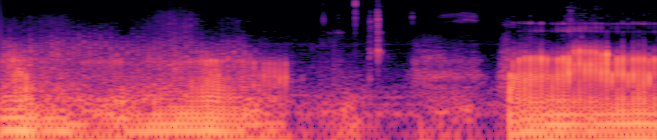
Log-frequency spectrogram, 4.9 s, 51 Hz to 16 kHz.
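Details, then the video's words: Cat purr for ASMR: a loud, steady low rumble for two seconds, a quieter pause with faint clicks, then the purr resumes strongly with a brighter, buzzing edge. "1 Hour Of Best PURRING sounds"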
